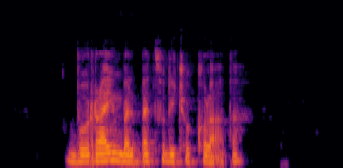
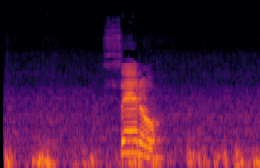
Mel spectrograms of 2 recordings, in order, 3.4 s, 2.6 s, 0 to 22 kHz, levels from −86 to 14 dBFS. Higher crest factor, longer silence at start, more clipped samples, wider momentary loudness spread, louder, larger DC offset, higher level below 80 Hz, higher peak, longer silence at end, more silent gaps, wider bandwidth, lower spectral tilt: about the same, 20 dB vs 18 dB; first, 0.65 s vs 0.05 s; neither; second, 16 LU vs 24 LU; second, -21 LUFS vs -16 LUFS; neither; second, -52 dBFS vs -34 dBFS; about the same, -2 dBFS vs -2 dBFS; first, 1 s vs 0 s; neither; second, 7.8 kHz vs 12 kHz; about the same, -6.5 dB/octave vs -6.5 dB/octave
